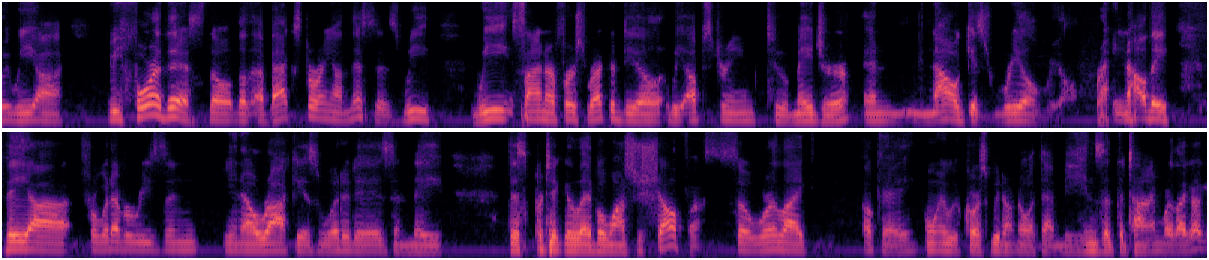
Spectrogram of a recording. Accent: Wisconsin, United States; You know, look, we grew up in Wisconsin. Wisconsin, how mad can we be, man?

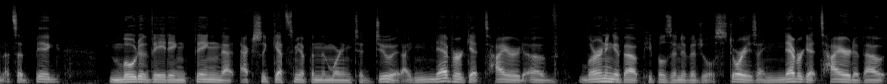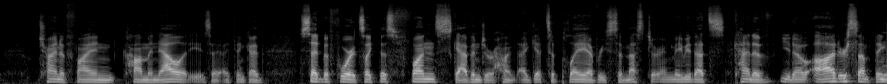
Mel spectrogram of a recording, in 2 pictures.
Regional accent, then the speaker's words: New York City, New York, United States; I'm a New York City native. I grew up on the Upper West Side. I still live up there

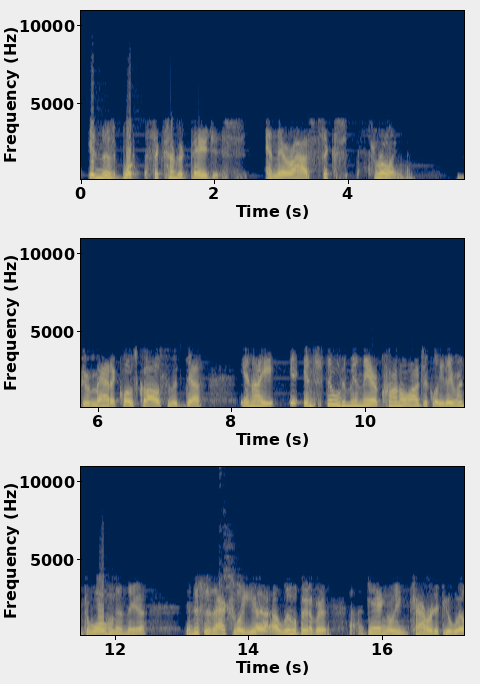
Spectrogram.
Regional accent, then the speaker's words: Lowell, Massachusetts, United States; moved away as an adult; now in Pelham, United States; the South Common, which is a park in Lowell, only 100 yards from where I was born and brought up on Gorham Street.

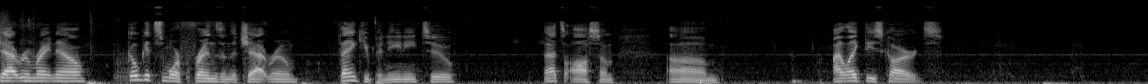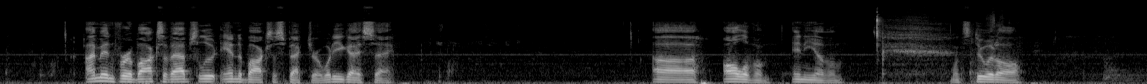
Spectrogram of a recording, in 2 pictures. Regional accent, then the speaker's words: Omaha, Nebraska, United States; when I was a kid growing up in Omaha, Nebraska

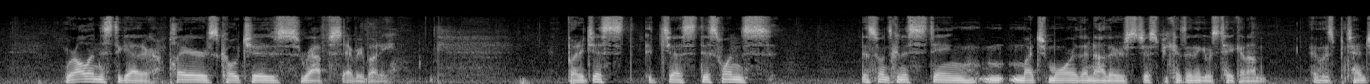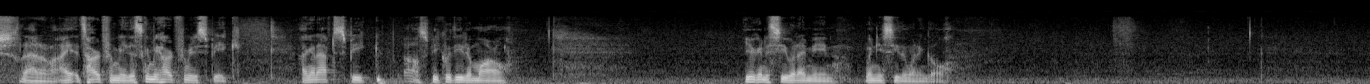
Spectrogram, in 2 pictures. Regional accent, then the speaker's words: Canada; being a Canadian kid growing up

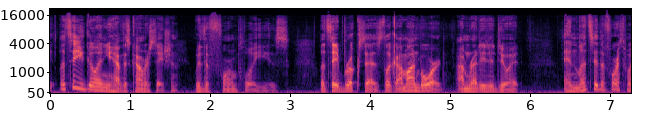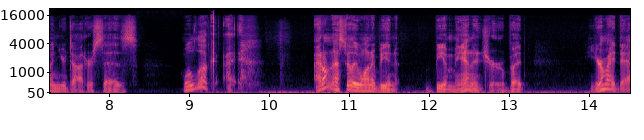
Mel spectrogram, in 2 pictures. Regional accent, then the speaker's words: Houston, Texas, United States; I did. I grew up in Houston.

